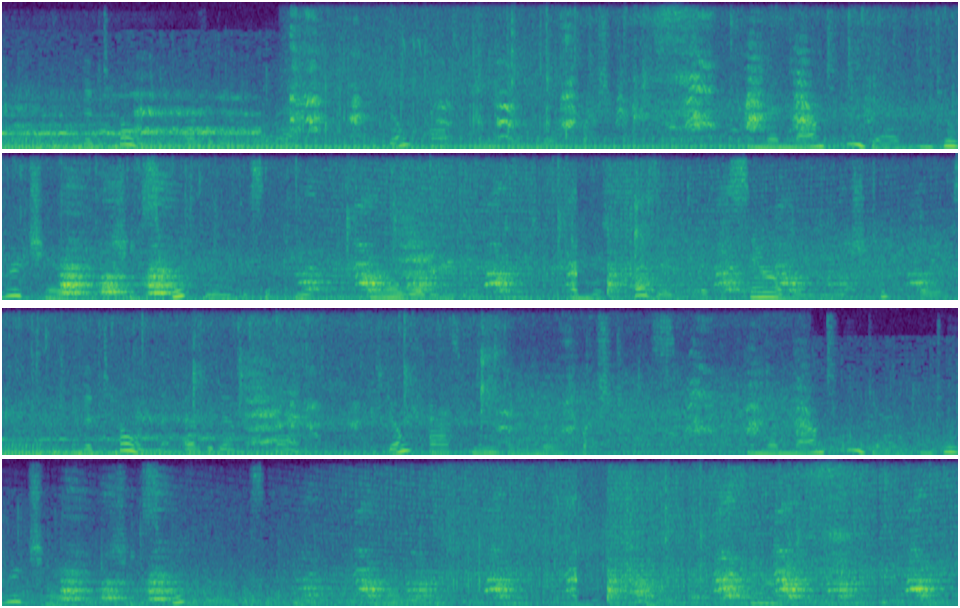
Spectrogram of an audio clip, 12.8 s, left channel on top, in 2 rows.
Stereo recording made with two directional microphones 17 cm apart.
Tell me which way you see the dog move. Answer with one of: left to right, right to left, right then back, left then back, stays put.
left to right.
